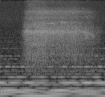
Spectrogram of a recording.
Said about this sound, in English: If you can, just close your eyes. Take a deep breath in. Hold it for a second. Breath out. A deep breath in.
